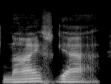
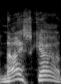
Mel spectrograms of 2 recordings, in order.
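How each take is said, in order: First: Mean "Nice guy" this time; sincere nice guy. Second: A high, mocking "Nice guy" with a dry edge; sarcastic nice guy. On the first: Real, not acted. Host taking the jab back about his colleague, sincerely. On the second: Host teasing the program director, in a mock sarcastic tone. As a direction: say "Nice guy" like you don't mean it. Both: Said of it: "No, love him to death".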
